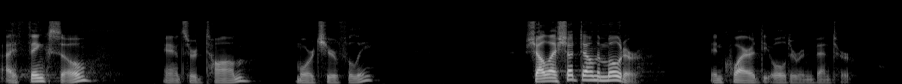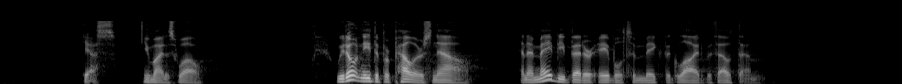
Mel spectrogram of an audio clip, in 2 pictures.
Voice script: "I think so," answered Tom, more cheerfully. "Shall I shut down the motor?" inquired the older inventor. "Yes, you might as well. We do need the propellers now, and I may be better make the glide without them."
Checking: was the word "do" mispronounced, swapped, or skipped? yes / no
yes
